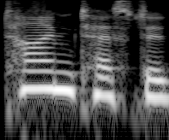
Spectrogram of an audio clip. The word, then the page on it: time-tested: American English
